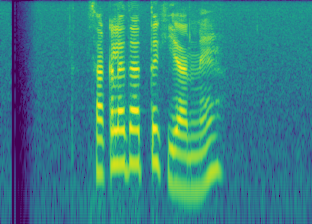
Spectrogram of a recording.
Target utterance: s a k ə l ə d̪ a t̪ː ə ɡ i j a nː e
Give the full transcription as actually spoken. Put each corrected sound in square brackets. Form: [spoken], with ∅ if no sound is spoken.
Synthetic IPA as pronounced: s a k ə l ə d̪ a t̪ː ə [k] i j a nː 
